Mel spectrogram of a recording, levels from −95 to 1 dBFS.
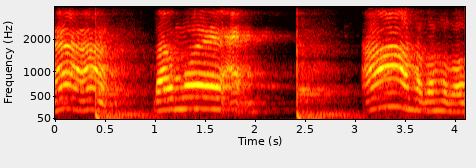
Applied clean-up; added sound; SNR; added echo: none; Thump, thud; 18 dB; reverberation time 1.3 s.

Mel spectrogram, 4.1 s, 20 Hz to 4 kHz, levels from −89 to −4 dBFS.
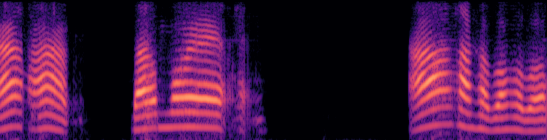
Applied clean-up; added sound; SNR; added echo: neural separator model SepFormer WHAMR!.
